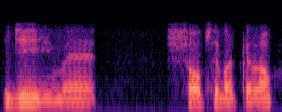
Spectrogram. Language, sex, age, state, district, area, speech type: Urdu, male, 18-30, Uttar Pradesh, Saharanpur, urban, conversation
